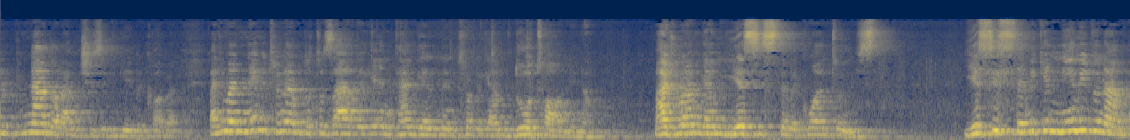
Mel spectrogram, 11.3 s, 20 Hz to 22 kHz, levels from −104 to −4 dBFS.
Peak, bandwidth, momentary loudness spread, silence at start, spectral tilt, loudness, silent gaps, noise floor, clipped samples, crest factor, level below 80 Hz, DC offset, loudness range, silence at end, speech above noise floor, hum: -4 dBFS; 12.5 kHz; 14 LU; 0 s; -4 dB/octave; -25 LUFS; none; -50 dBFS; under 0.1%; 22 dB; -54 dBFS; under 0.1%; 4 LU; 0 s; 24 dB; none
